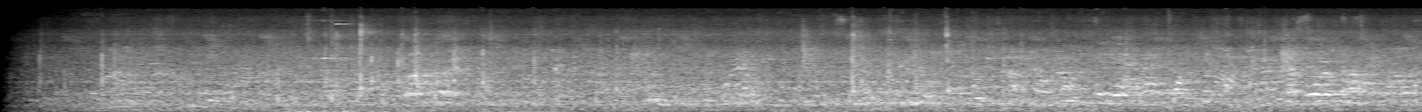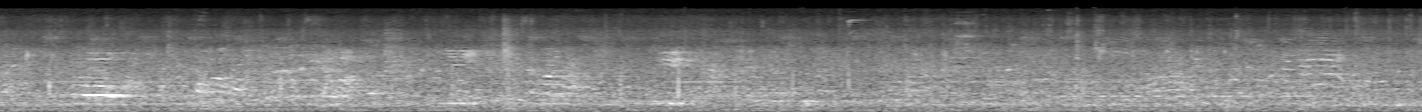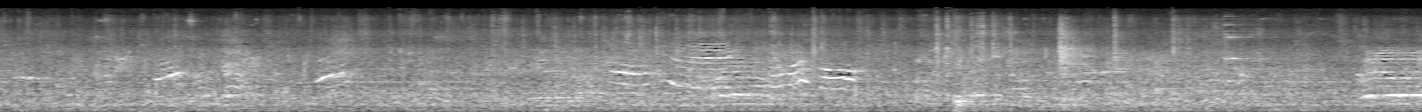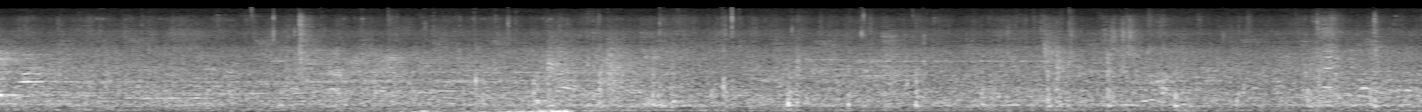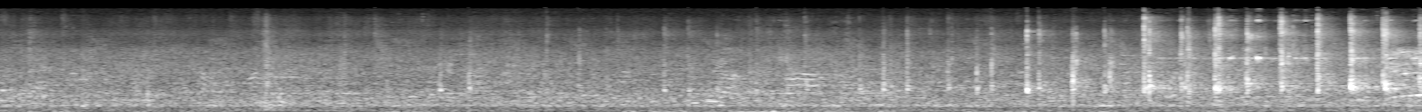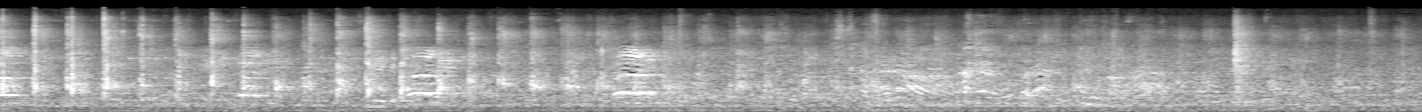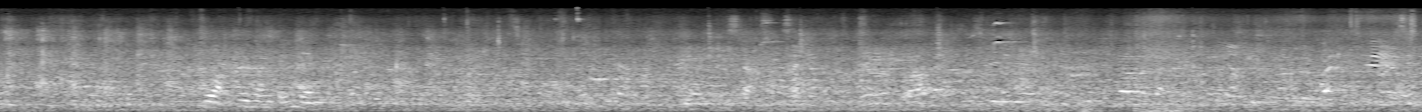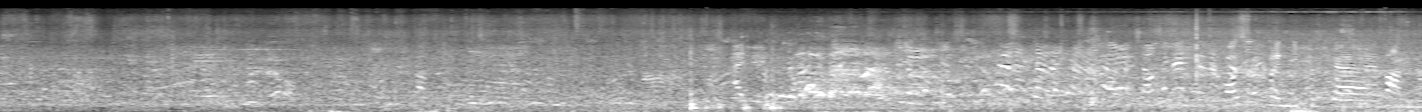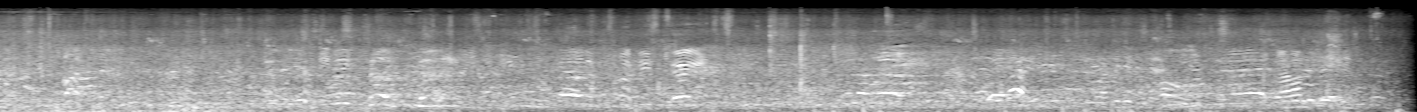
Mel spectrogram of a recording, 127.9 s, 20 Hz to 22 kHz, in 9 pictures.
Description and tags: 0403201225 piazza della signoria
20 mar 2004 12:25 - Walking in Piazza della Signoria
(a large pedestrian square in the centre of Florence, Italy). Tramp
voice, heels footsteps, horse-drawn cab, female voices and screams
voice, female, voices, footsteps, tramp, heels, horse-drawn, firenze, cab, field-recording, florence, screams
